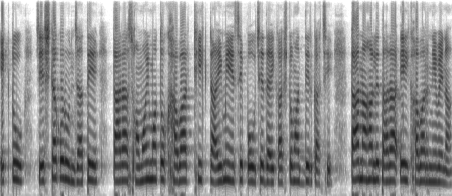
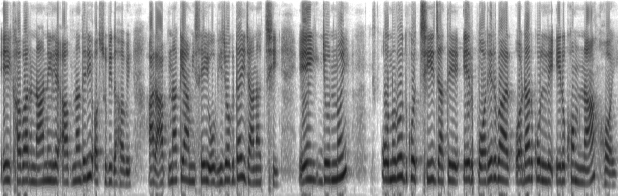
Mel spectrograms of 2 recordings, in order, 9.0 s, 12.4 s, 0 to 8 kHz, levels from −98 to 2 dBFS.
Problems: background sounds at intervals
